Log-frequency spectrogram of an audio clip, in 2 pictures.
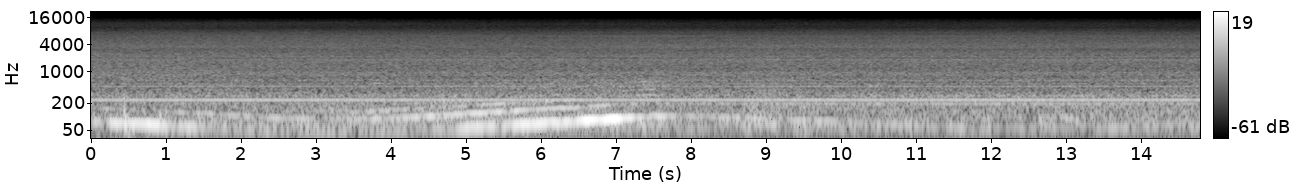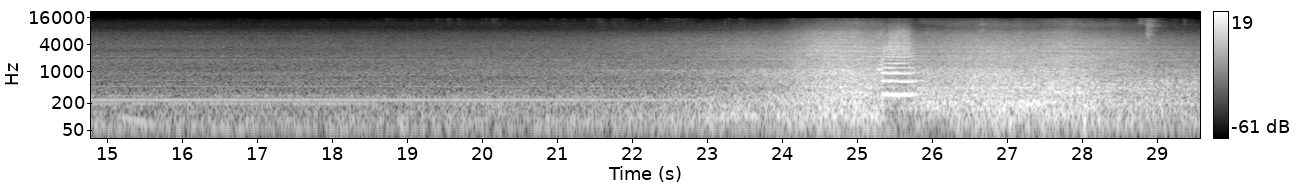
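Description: East Midlands Railway diesel multiple unit running past over the level crossing, building up over the last several seconds, with a short horn note at its loudest. Earlier, a low engine note rises briefly about five seconds in.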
